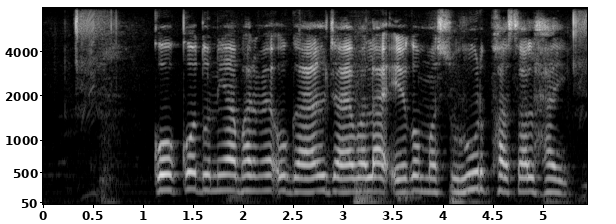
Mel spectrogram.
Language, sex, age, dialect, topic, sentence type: Magahi, female, 18-24, Southern, agriculture, statement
